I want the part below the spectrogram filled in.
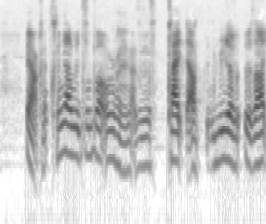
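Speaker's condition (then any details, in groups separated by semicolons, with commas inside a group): Spinal muscular atrophy; neuromuscular disease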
